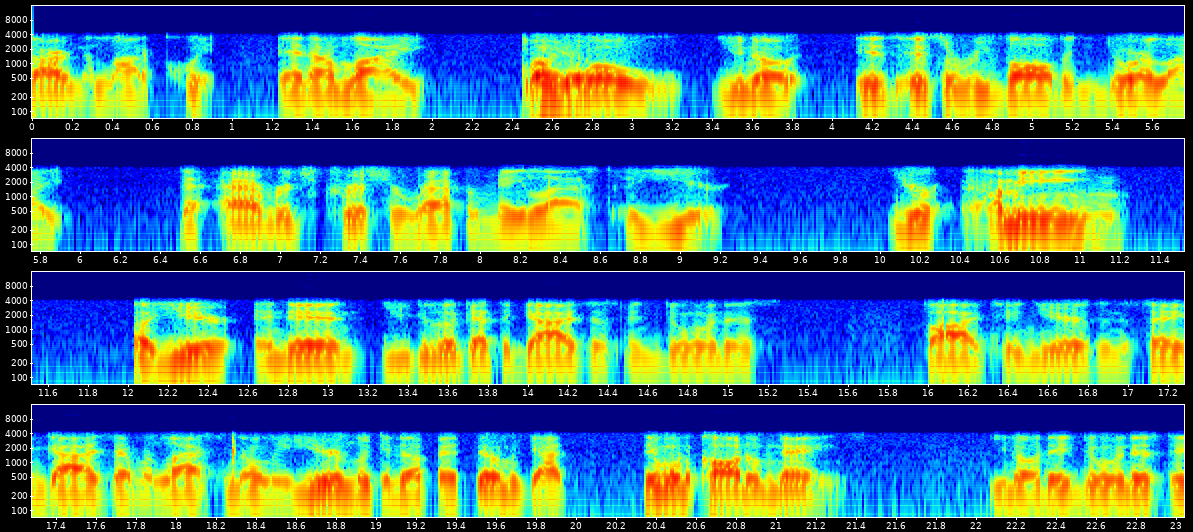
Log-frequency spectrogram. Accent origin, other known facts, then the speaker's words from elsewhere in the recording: Grand Rapids, Michigan, United States; I'm from Grand Rapids, Michigan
